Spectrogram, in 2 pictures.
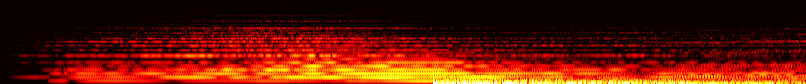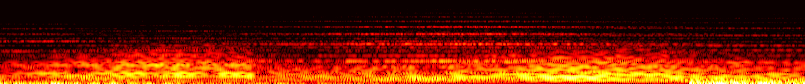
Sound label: Evolving Strings Drama Production Music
